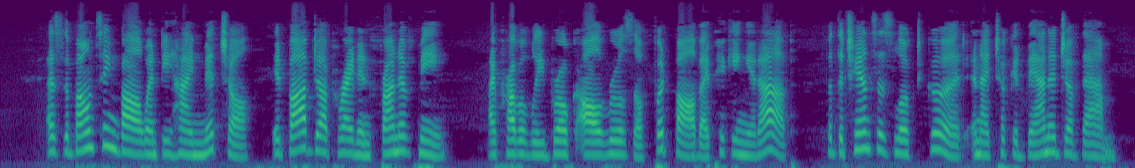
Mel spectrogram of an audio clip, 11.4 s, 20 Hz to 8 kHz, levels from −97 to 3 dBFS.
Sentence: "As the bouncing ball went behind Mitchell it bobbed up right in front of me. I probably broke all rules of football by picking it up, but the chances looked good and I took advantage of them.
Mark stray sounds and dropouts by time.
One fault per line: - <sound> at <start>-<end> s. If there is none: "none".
none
